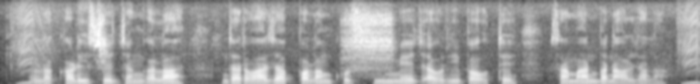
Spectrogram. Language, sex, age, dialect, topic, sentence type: Bhojpuri, male, 18-24, Western, agriculture, statement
